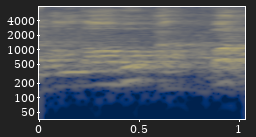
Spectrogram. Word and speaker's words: আল্লাহু আকবার: না, ঠিক হবে কেন? তাকবীরের সাথে বলতে হবে আল্লাহু আকবার, আল্লাহু আকবার, এরকম বলা যাবে না।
